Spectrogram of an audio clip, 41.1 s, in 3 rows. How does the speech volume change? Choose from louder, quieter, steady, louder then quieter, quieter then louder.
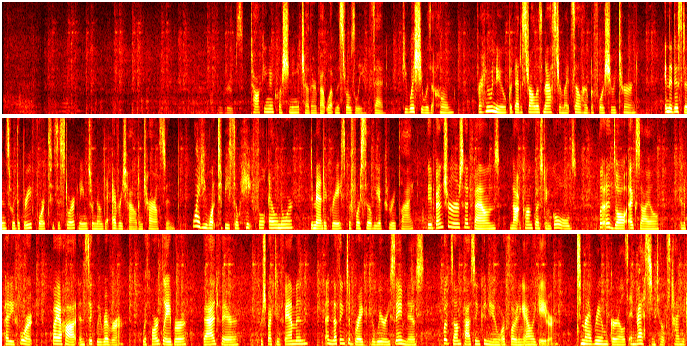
steady.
